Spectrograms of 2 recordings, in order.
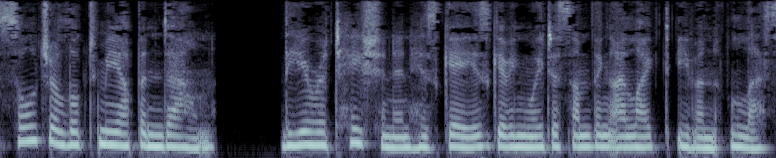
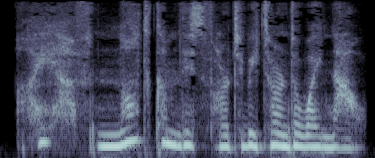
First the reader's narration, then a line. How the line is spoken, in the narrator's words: I whispered fiercely to Saul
